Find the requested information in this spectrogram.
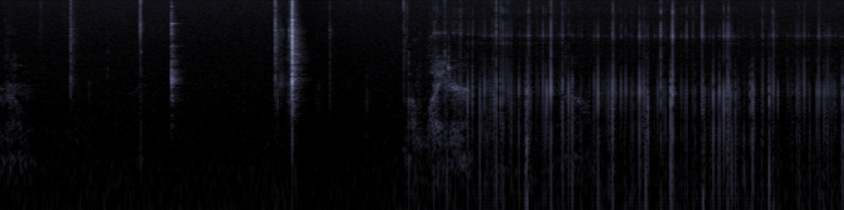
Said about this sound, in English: Sounds like fire crackling. Yeah, it is. In the candle. Is it a lighter? Oh, it's a the candle lit. Yep. Really? And I lit it already. Yeah. That's crazy. Do you hear it? Yeah. That's really cool. It's a crackling one.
